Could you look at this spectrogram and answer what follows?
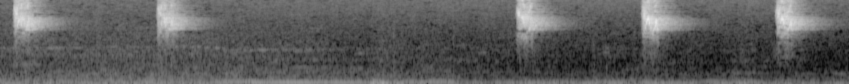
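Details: High, raspy chirps from a baby sparrow, two calls then a pause of three seconds before three more in quicker succession; faint low background hum.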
